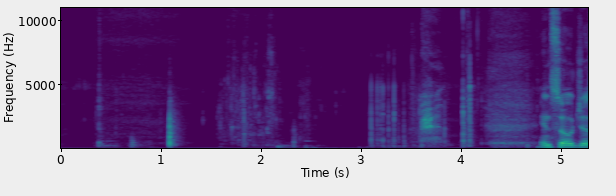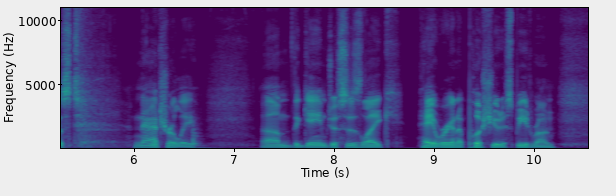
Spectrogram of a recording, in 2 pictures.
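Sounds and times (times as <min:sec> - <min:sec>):
quiet slurping of someone sipping water: 0:01.6 - 0:02.6
speech: 0:04.8 - 0:10.5.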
